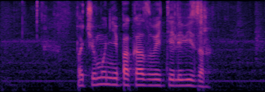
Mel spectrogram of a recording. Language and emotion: Russian, neutral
